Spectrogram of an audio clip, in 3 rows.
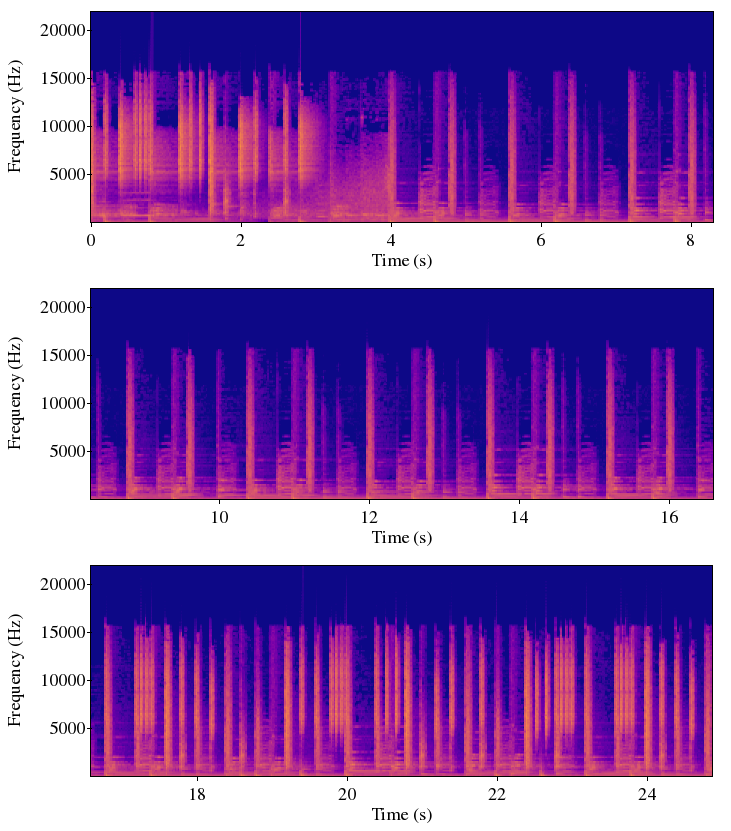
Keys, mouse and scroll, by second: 0.2 n, 0.8 click, 1.5 click, 2.4 middle click, 3.0 click, 3.6 click, 4.3 middle click, 5.2-5.6 scroll down 1, 5.6 Tab, 6.0 alt+a, 6.3 click, 6.5 right click, 7.3 alt+a, 7.6-7.9 middle drag, 7.9 click, 8.1 scroll up 2, 9.1 click, 10.3-17.4 drag, 17.8-18.2 scroll down 2, 18.2-18.7 scroll up 3, 18.7 alt+a, 19.0-19.4 scroll down 1, 19.8 click, 20.1-21.7 scroll down 12, 21.8 shift+middle click, 22.2-22.6 scroll up 4, 22.6-23.6 middle drag, 23.6 shift+right click, 24.6 shift+s.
